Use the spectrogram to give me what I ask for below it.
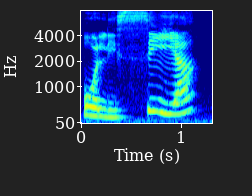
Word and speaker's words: policía: Então, la policía é a polícia. A gente muda aí a sílaba mais forte entre o português e o espanhol.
